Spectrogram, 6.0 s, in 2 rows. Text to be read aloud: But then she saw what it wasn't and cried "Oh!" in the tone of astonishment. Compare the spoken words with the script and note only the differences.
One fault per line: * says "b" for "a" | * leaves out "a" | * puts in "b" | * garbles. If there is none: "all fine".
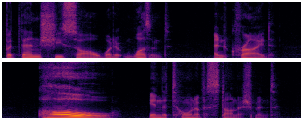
all fine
